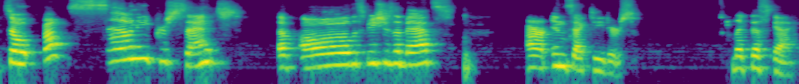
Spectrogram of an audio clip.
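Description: A woman's voice: on the high side, expressive, unhurried, poor audio. A young woman zoo educator giving a live online lesson, chatty and playful, laughing often.

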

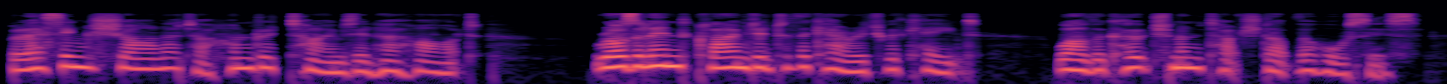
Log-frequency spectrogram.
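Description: A man reading a period mystery novel aloud in measured, even audiobook narration. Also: high-pitched, no echo.

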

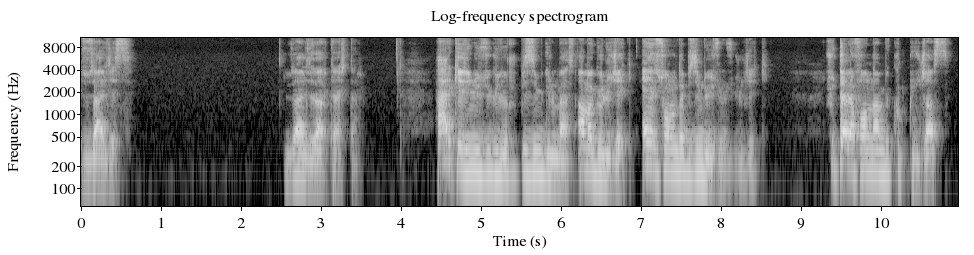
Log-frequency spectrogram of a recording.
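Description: This is live gameplay commentary from a young man on his own mobile football match, where he grows frustrated and swears at his team. His voice is mellow and a little high.

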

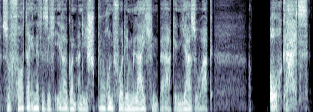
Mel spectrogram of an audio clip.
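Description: A man narrating a fantasy audiobook in a measured, dramatic reading. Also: sits low, animated, fairly bright tone, husky, no room sound, clean studio sound.

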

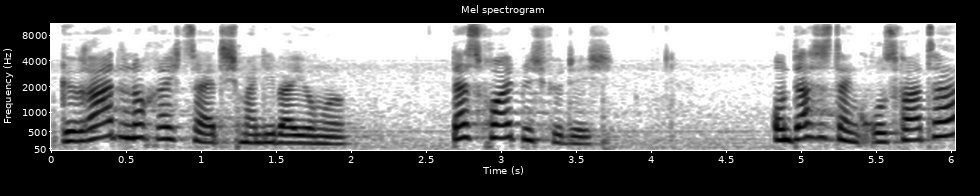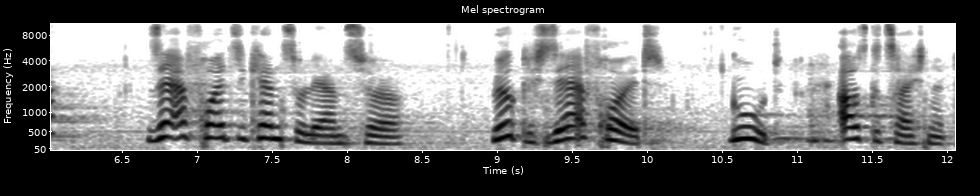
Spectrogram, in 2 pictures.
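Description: Fussy, effusive little old chocolate maker read by a girl, high voice, echoing hall. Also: animated, a little slow, long pauses. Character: lively, excitable small old male chocolate maker. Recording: long reverb of a school hall.

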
